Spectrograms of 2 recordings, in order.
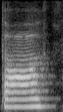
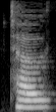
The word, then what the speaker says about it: Thoth: connection with him yeah so Thoth or toast many people say his name in different ways I learned Thoth and then when he started coming through and the divine transmissions he said Toth is in the Egyptian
